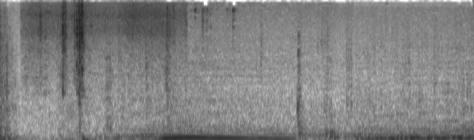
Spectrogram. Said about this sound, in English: Car turning right, car turning right.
